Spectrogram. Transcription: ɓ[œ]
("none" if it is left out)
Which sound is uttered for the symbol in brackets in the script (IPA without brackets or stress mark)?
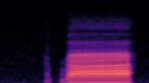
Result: œ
